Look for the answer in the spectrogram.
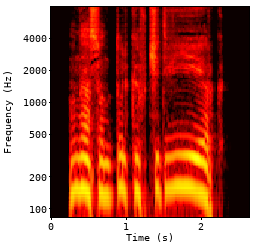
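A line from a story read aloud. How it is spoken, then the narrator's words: Disappointed sigh. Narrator (Russian): разочарованно вздохнул он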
